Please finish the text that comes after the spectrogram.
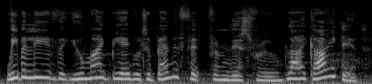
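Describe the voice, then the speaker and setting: A woman playing a kindly, brisk middle-aged magic professor in a video game, husky, with an instructive, encouraging manner. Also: sits high, expressive, a little mellow, a little hiss or hum. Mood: warm, explaining. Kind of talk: video game character acting.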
